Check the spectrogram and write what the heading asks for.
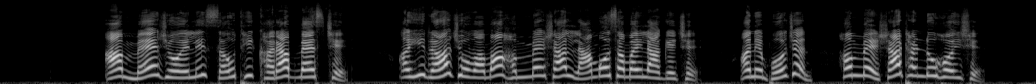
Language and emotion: Gujarati, angry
